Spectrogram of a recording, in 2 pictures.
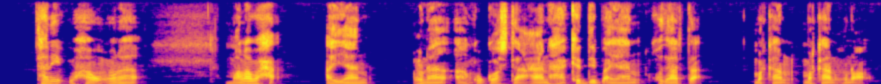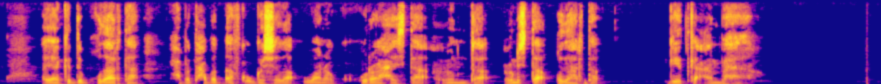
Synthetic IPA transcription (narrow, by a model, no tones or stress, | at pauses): t̪ʰɐnɪwɑħɑːnʊʕʊnaː | mɐlɐwɑħ | ɐjaːn | ʕʊnaːʔaːŋkʰʊɡɔːst̪ʰɐʕɑːnɐɦɐkʰɐd̪ibɐjaːnqʊðaːrt̪ʰɐ̰ | mɐrkʰaːnmɐrkʰaːnʕʊnɐ̰ʔɐjaːŋkʰɐd̪ib̚qʊðaːrt̪ʰɐħɑβɐd̪ħɑbɐd̪ɐfkʰɐʊɡɐʃɐðɐ̰wɑːnɐkkʰʊɾaːħɛjst̪ʰa̰ːʊnt̪ʰɐʕʊnɪst̪ʰɐ̰qʊðaːrt̪ʰɐ̰ | ɡɛːd̪kʰɐ̰ʕɑmbɐɦɐ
